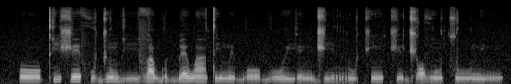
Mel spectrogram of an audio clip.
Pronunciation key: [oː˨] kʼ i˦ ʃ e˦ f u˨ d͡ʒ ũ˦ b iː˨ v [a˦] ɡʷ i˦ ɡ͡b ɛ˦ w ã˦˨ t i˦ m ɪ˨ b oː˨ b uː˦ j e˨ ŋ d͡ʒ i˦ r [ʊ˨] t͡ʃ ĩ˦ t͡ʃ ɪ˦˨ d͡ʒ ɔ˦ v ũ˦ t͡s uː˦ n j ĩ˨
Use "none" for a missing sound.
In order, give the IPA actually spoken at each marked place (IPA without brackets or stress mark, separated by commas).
oː˨, a˦, u˨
